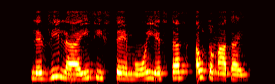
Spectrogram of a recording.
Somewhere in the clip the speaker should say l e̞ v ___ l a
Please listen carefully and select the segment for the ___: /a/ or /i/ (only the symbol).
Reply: i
